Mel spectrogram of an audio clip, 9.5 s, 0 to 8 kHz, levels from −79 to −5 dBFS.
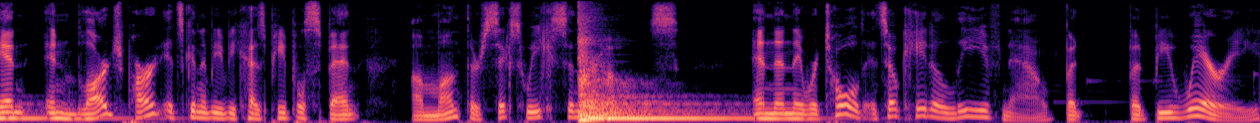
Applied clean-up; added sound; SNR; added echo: none; Drum; 2 dB; none.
